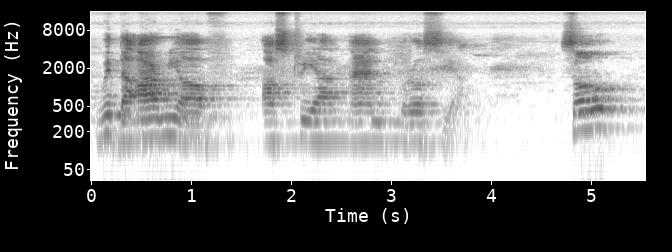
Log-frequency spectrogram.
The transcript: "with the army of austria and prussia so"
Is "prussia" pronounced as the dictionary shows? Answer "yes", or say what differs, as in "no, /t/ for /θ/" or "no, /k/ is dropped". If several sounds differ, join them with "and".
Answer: no, /s/ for /ʃ/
